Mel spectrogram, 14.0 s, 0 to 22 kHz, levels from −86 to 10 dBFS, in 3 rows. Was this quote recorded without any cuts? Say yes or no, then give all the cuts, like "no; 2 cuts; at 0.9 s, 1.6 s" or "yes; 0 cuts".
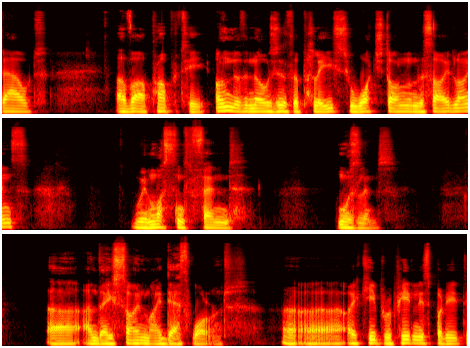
yes; 0 cuts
